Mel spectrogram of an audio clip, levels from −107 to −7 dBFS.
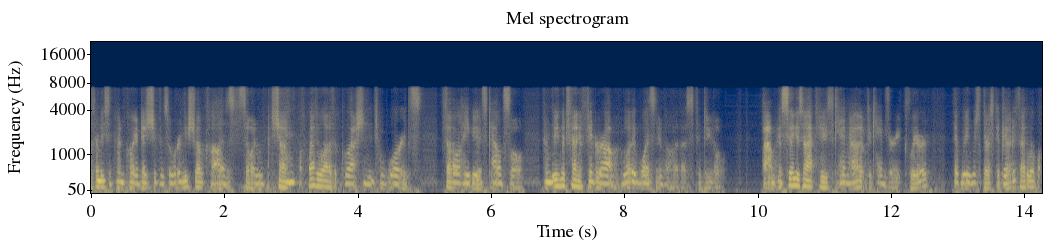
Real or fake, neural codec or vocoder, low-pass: fake; codec, 16 kHz, 0.5 kbps, FreqCodec, smaller model; 7.2 kHz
